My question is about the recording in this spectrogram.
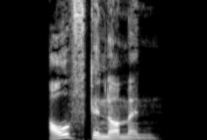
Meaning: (verb) past participle of aufnehmen; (adjective) 1. recorded 2. incorporated, absorbed
- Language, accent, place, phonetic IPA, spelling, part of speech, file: German, Germany, Berlin, [ˈaʊ̯fɡəˌnɔmən], aufgenommen, verb, De-aufgenommen.ogg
